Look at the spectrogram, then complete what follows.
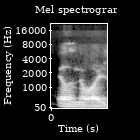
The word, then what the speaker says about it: Illinois: Illinois rhymes with boys.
